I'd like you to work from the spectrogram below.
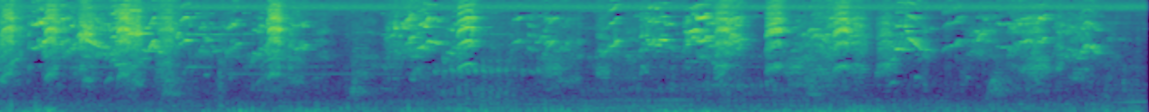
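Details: Lorikeets calling at a feeding spot, a busy overlapping chorus of harsh, screechy squawks and chattering chirps from several birds, with low background rumble throughout.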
